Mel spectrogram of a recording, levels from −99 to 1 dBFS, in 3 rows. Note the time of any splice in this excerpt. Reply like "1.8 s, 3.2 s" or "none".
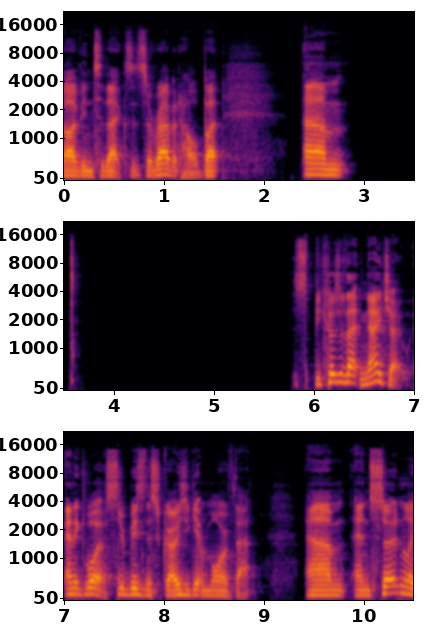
6.5 s, 7.2 s, 7.5 s, 8.4 s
